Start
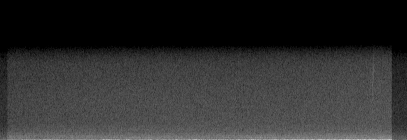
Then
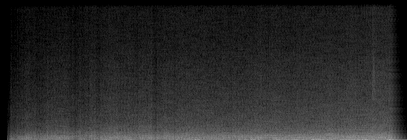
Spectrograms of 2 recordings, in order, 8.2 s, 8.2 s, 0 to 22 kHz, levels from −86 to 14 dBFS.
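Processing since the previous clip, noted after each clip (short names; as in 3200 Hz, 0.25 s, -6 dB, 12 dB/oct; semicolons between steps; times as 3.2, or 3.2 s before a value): spectral gate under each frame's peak -15 dB weak; backlash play -30 dBFS; flutter echo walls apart 4.9 m, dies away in 0.59 s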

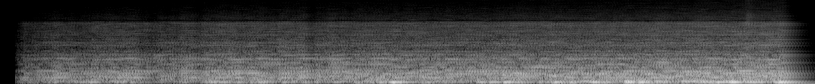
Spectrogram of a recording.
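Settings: reverb, pre-delay 3 ms, DRR -4.5 dB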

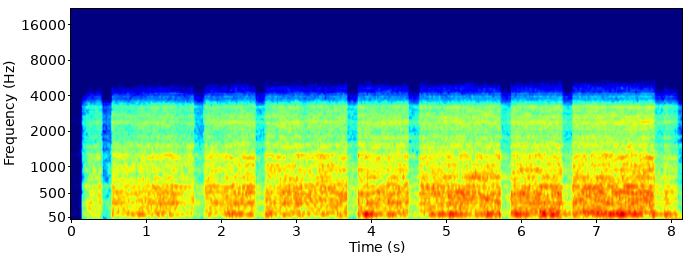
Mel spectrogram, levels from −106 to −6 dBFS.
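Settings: rippled Chebyshev low-pass 3300 Hz, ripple 3 dB; step gate "xxx.xxxxxxxx.xx" 110 bpm -24 dB; echo 0.311 s -15 dB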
